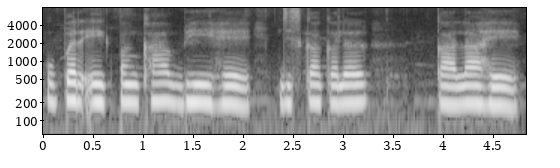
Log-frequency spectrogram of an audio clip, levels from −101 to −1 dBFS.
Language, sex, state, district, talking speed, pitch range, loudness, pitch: Hindi, female, West Bengal, Alipurduar, 125 wpm, 190-205 Hz, -17 LUFS, 200 Hz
